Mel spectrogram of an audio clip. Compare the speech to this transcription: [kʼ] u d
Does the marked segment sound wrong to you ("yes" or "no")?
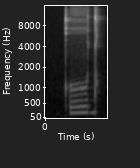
no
